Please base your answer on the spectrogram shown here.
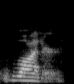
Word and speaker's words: water: lot of the times we will pronounce the T like it's in the middle not always but it happens like a d so for me personally I say water water and you can say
